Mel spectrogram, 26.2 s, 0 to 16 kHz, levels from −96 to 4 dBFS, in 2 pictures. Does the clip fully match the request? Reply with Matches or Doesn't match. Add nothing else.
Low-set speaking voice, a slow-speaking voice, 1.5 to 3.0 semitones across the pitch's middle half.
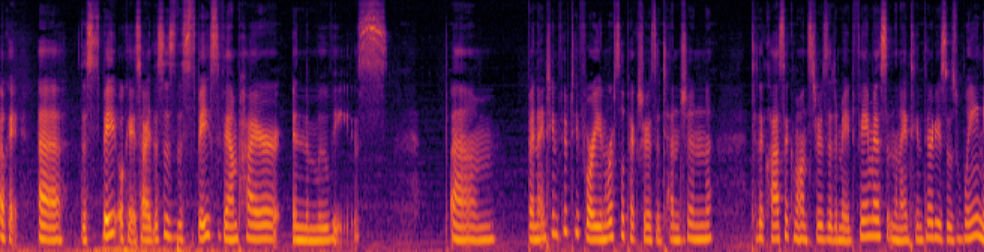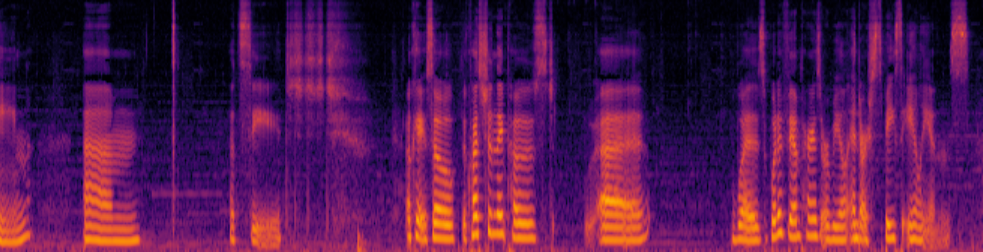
Doesn't match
